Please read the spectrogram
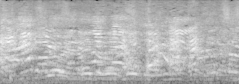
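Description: Several people talking and calling out over one another at once, a loud jumble of overlapping voices with no single clear speaker.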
